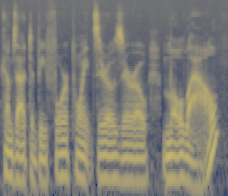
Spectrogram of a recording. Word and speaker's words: molal: That comes out to be 4.00 molal. Molal is how you say it.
